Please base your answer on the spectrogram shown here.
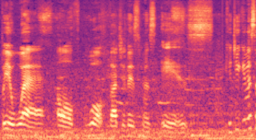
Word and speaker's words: Vaginismus: is fast for Christmas it rhymes with Christmas so remember that and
